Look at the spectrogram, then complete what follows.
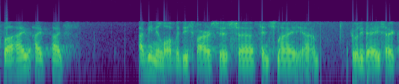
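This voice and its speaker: Low, creaky middle-aged Dutch man. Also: fairly even intonation, unhurried, no echo, narrow, tinny audio. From Netherlands. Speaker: research scientist and laboratory head, interviewee. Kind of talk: explanatory interview answers.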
